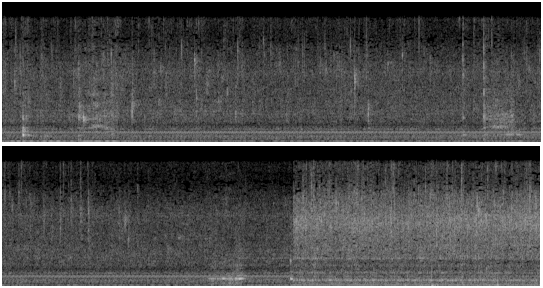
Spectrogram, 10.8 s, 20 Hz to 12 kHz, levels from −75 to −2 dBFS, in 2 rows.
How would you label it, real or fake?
real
